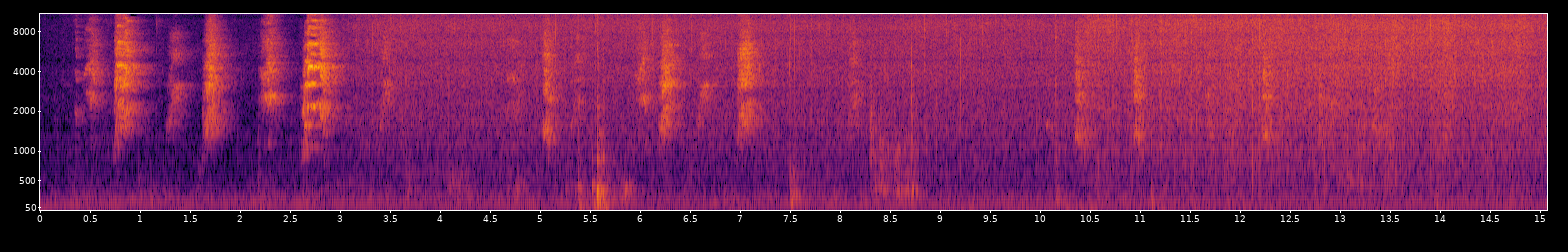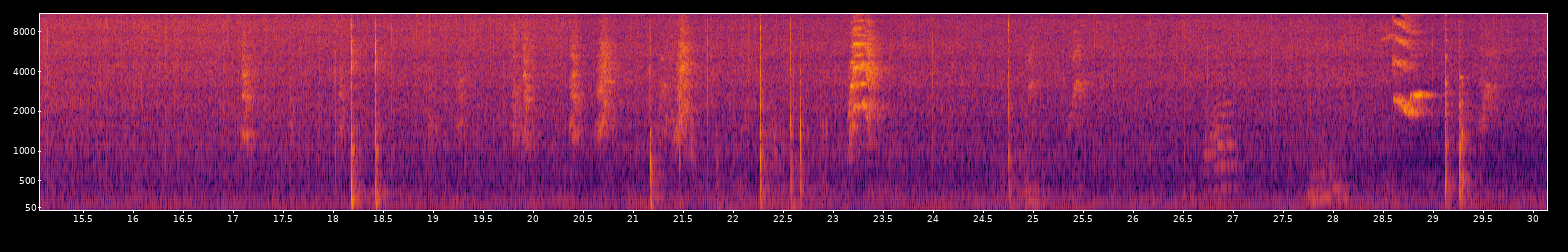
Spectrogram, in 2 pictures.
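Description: Vegetables sizzling in a frying pan while a spatula stirs them, with sharp clicks and scrapes of the utensil against the pan. The clicks come thick in the first few seconds, and the sizzle swells in the middle.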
